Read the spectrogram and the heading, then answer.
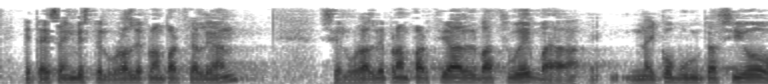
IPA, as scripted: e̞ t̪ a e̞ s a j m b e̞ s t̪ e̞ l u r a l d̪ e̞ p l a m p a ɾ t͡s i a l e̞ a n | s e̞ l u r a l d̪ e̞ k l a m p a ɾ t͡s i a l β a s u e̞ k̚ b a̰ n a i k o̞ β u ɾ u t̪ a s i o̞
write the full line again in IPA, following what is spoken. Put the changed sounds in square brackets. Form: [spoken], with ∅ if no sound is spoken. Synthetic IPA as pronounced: e̞ t̪ a e̞ s a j m b e̞ s t̪ e̞ l u r a l d̪ e̞ p l a m p a ɾ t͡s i a l e̞ a n | s e̞ l u r a l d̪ e̞ [p] l a m p a ɾ t͡s i a l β a [t͡s] u e̞ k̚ b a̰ n a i k o̞ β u ɾ u t̪ a s i o̞

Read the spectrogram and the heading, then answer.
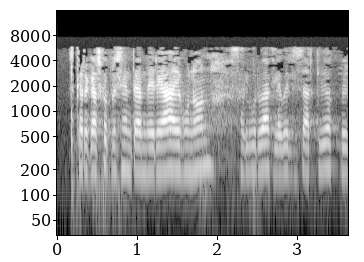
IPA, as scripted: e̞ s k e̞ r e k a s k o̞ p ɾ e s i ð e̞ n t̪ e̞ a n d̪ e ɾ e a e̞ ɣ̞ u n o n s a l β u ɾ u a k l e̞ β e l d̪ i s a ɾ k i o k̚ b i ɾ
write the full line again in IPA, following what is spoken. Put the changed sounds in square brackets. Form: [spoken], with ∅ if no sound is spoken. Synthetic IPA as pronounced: e̞ s k e̞ r [i] k a s k o̞ p ɾ e s i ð e̞ n t̪ e̞ a n d̪ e ɾ e a e̞ ɣ̞ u n o n s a l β u ɾ u a k l e̞ β e l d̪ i s a ɾ k i o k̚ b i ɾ

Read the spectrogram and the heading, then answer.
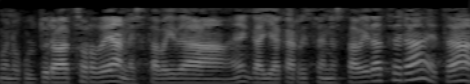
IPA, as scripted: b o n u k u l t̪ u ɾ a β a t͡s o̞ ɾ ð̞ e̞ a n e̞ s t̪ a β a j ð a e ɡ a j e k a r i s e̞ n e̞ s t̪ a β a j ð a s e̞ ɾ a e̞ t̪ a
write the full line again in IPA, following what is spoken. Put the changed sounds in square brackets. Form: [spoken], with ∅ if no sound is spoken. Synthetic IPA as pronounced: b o n [o] k u l t̪ u ɾ a β a t͡s o̞ ɾ ð̞ e̞ a n e̞ s t̪ a β a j ð a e ɡ a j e k a r i s e̞ n e̞ s t̪ a β a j ð a [t͡s] e̞ ɾ a e̞ t̪ a

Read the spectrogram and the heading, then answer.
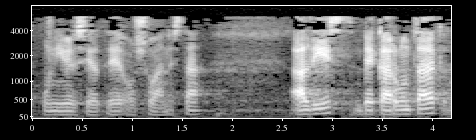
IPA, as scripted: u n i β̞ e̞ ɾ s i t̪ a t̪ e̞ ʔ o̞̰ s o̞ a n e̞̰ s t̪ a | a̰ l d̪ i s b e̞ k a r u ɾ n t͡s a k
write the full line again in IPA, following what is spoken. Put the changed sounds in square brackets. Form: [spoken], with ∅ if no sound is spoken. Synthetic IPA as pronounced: u n i β̞ e̞ ɾ s i t̪ a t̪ e̞ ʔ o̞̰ s o̞ a n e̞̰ s t̪ a | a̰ l d̪ i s b e̞ k a r u [∅] n t͡s a k

